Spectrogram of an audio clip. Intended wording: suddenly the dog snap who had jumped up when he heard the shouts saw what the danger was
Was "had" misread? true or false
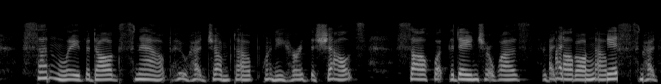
false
